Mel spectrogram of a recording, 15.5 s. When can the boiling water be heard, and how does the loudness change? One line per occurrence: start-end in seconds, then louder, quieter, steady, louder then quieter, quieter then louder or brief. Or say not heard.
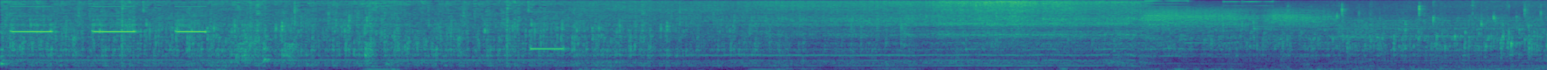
0.0-15.4 quieter then louder.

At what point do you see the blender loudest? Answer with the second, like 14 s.
10 s.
